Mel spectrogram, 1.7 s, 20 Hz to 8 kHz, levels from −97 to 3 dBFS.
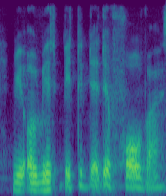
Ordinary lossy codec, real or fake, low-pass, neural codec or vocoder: none; fake; 7.2 kHz; autoencoder, 22.05 kHz, a latent of 192 numbers a frame, VITS, trained on one speaker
